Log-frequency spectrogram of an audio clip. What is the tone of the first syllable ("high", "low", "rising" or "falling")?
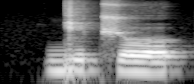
low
